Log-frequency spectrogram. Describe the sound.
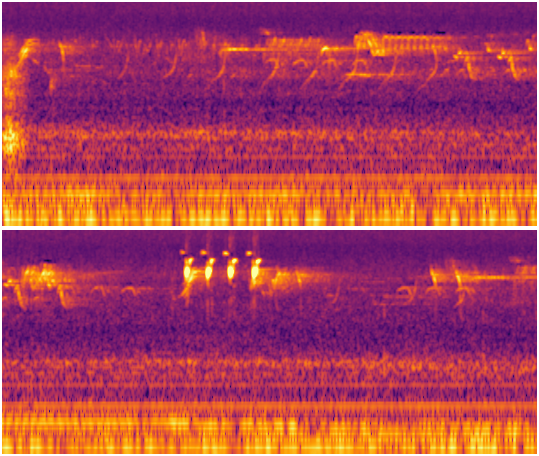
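Bird song from a recorded bird: faint chirps and trills run throughout over steady low background noise, with a short burst of about four sharper, louder notes in the later part.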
